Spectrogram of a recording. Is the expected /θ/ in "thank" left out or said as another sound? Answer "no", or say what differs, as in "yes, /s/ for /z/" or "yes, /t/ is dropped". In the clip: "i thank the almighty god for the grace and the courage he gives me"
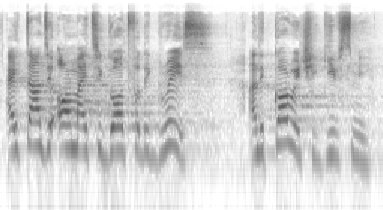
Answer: yes, /t/ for /θ/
